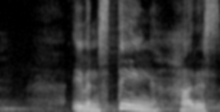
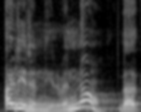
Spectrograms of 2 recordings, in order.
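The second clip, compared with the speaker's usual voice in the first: usual speaking voice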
